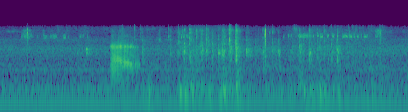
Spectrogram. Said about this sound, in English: Somebody's typing.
